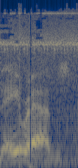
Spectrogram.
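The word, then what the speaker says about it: arabber: farms of sorts these people are known as arabs that's the way they pronounce it arabs and what they do is they sell fresh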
